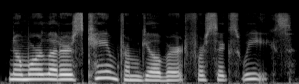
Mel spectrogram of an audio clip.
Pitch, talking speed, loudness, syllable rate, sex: 225 Hz, 180 wpm, -16 LUFS, 3.9 syllables/s, female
